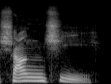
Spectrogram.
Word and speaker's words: Shang-Chi: Shang-Chi.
